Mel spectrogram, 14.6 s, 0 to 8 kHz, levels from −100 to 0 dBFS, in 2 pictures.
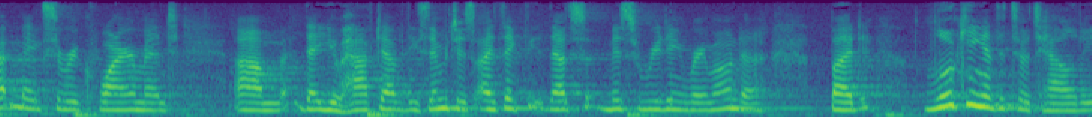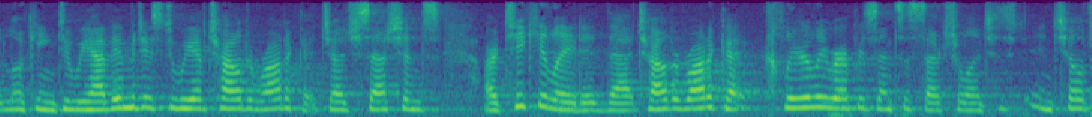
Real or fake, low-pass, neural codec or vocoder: real; 7.2 kHz; none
